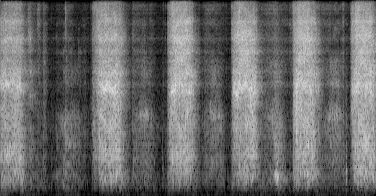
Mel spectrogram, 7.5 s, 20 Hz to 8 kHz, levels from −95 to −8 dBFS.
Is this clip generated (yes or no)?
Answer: yes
